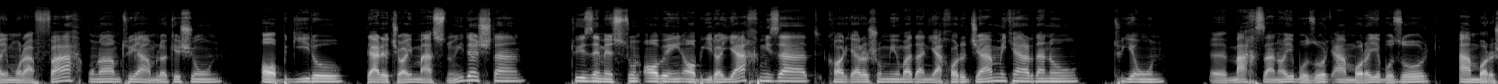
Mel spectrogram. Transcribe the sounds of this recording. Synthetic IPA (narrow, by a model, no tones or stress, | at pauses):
jemoɾæfːæhunɒːhæmt̪ʰujeæmlɒːce̞ʃun | ɒːbɟiːɾod̪̥æɾet͡ʃʰeɒːjemæsnuːiːd̪ɒːʃt̪æn | t̪ʰuje̞ze̞me̞st̪uːnʔɒːbe̞inɒːbɟiːɾɒːjæxmiːzæd̪̥kʰɒːɾɟæɾɒːʃunmijomæd̪ænjæxɒːɾod͡ʒæmːiːcʰæɾd̪æno | t̪ʰuje̞un | mæxz̥ænhɒːje̞bo̞zo̞ɾɟæmbɒːɾɒːje̞bozoɾɟ | æmbɒːɾe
